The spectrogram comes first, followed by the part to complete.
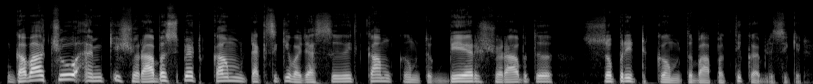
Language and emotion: Kashmiri, neutral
